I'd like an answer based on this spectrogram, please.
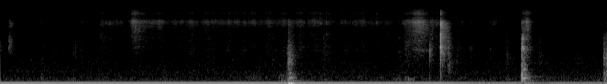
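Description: Plastic salt shaker being opened and shaken, salt pattering out in short hissy spells, with a few light clicks and knocks of the plastic cap and shaker. A steady low hum runs underneath.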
